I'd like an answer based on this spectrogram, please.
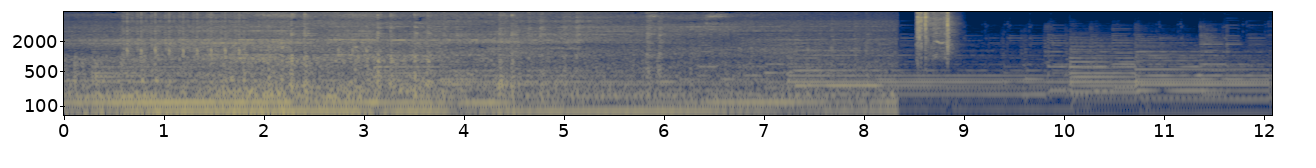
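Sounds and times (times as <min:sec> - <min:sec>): diesel railcar engine drone: 0:00.0 - 0:09.0
wheels clicking over rails: 0:00.4 - 0:06.2.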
